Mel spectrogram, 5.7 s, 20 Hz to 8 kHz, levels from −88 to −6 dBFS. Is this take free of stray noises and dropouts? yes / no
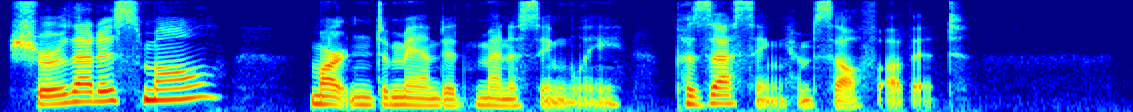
yes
